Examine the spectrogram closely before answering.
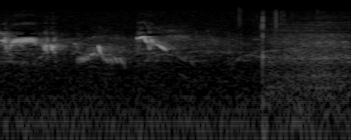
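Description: Barred warbler song: a brief burst of scratchy, chattering high notes in quick phrases, fairly faint and outdoors, fading into quiet background after about a second.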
